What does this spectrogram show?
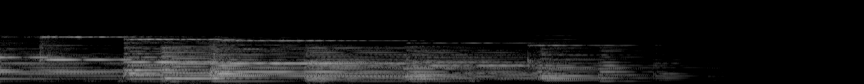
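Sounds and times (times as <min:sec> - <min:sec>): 
handbells playing a hymn medley at a summer music service in a Baptist church: 0:00.0 - 0:06.5
piano accompanying handbells in a Baptist church: 0:00.0 - 0:07.0.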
